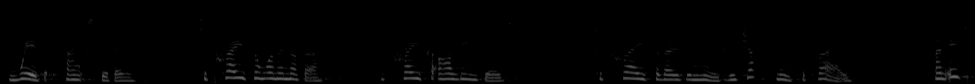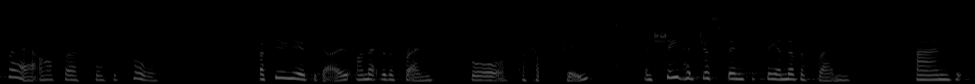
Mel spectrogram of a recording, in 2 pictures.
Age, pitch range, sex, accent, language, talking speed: 50-69, 205-265 Hz, female, British, English, 170 wpm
